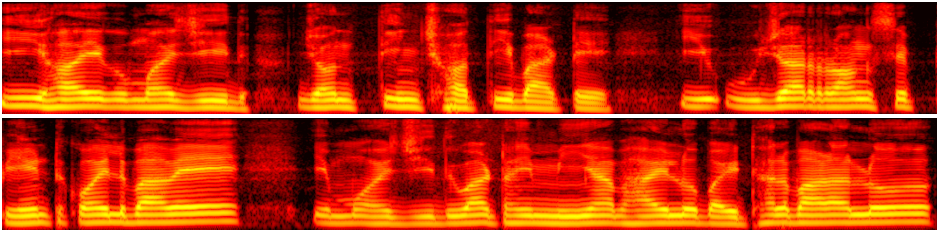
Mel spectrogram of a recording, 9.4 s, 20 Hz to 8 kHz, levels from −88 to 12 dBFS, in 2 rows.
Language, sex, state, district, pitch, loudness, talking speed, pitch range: Bhojpuri, male, Bihar, Muzaffarpur, 150 Hz, -17 LUFS, 145 wpm, 145-155 Hz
